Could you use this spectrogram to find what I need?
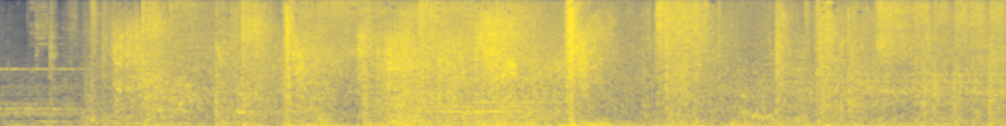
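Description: Game spell effects crash and boom loudly in a busy fight.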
